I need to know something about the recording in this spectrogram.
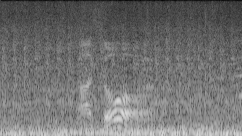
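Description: Steady low rumble of vehicle engines in street traffic, with a short rising-and-falling vocal sound from a man about a second in.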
